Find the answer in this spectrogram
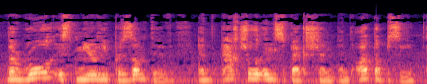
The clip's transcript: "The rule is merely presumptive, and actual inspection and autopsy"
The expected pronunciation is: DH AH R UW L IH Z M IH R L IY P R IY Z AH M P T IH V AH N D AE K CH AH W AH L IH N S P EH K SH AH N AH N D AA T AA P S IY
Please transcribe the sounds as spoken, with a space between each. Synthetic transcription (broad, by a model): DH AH R UW L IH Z M IH R L IY P R IY Z AH M P T IH V AH N D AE K CH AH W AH L IH N S P EH K SH AH N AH N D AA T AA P S IY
